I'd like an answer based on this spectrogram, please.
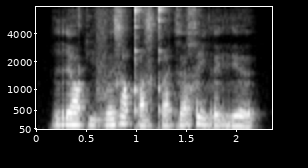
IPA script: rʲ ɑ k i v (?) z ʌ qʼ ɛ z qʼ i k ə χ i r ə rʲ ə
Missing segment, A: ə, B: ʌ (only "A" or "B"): A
